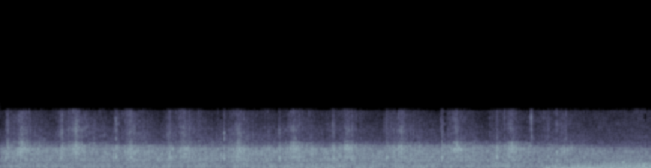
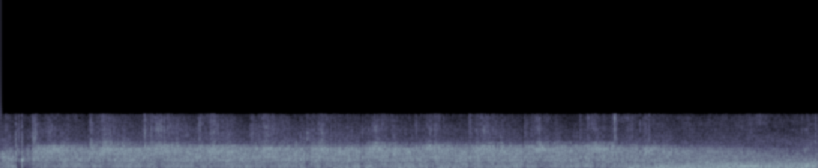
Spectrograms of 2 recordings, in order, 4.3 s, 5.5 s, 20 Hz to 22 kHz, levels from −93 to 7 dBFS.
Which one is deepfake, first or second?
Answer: second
